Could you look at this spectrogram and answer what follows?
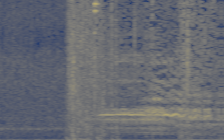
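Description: A horse lets out a short whinny, rising sharply and then trailing off over a couple of seconds against quiet background noise.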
